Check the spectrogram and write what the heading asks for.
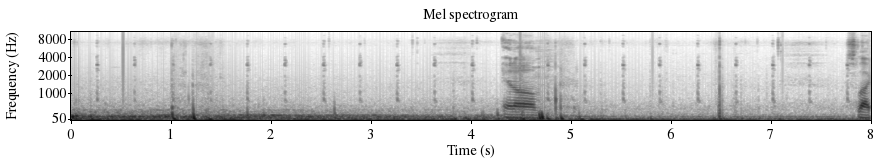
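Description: Steady low rumble and hum throughout, with scattered light taps and a short mumbled voice about halfway through.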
